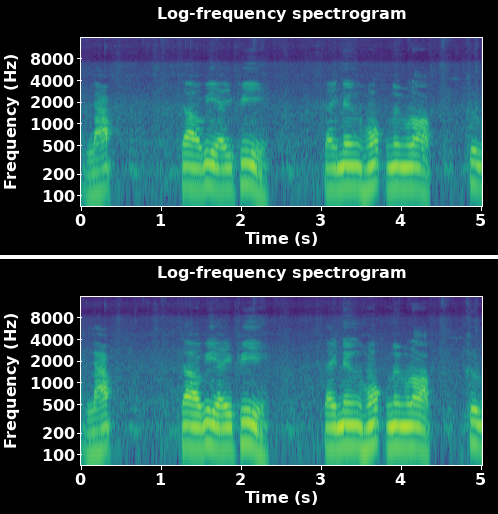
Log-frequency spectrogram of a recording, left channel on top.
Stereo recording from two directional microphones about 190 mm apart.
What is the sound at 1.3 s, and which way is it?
Speech, 35° right (ahead or behind).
